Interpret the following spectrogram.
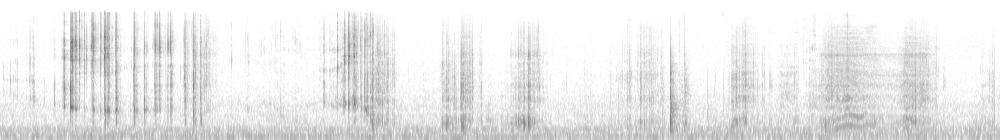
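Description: A crisp tortilla chip being bitten and chewed: a quick run of loud crunches in the first couple of seconds, then scattered softer crunches as the chewing goes on.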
